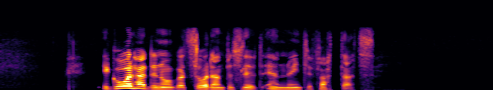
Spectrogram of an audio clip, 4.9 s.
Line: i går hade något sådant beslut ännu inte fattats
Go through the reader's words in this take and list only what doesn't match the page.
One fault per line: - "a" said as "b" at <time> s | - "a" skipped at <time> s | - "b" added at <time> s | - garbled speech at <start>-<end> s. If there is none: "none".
none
